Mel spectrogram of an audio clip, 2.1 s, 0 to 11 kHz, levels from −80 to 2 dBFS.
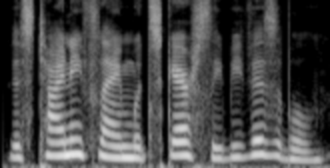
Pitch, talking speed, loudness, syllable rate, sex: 230 Hz, 205 wpm, -16 LUFS, 6.7 syllables/s, female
